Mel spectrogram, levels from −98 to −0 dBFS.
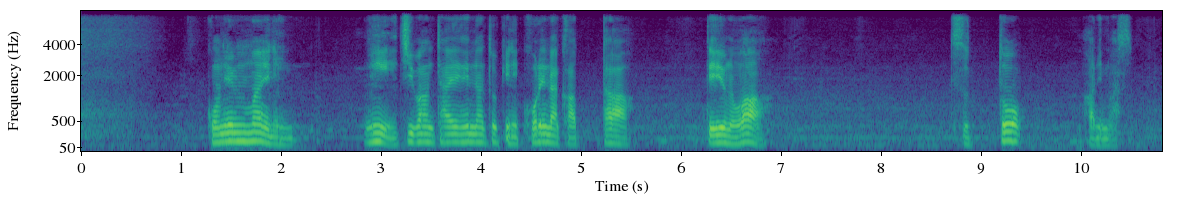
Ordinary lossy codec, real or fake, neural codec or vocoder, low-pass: Opus, 64 kbps; fake; codec, 16 kHz in and 24 kHz out, 1.1 kbps, FireRedTTS-2 codec; 7.2 kHz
